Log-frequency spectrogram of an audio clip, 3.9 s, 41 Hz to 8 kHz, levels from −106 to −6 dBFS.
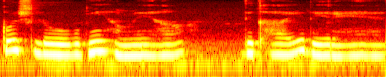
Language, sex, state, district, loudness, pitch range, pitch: Hindi, male, Chhattisgarh, Raipur, -15 LUFS, 185-215 Hz, 195 Hz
